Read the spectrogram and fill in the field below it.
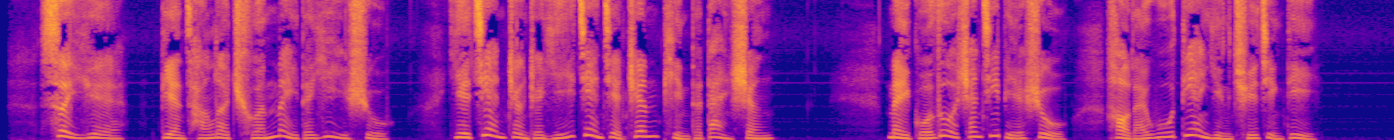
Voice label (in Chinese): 女 房地产; 绝世臻品; 成熟知性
